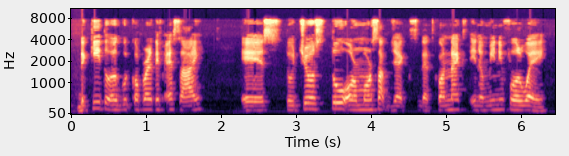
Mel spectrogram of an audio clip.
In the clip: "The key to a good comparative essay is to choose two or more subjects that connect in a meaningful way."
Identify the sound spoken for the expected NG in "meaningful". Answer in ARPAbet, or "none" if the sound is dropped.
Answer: none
